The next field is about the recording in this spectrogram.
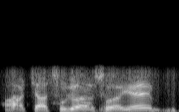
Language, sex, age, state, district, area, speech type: Bengali, male, 45-60, West Bengal, Hooghly, rural, conversation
